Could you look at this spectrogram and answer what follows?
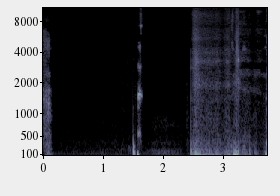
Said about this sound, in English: got the hiccups.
